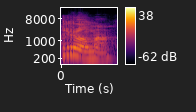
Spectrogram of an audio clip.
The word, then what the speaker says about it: Roma: translation so the Italian name is but Alma Roma yeah roma Roma are right roma Roma okay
